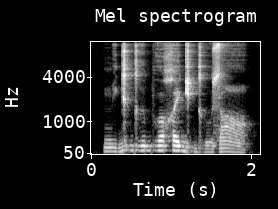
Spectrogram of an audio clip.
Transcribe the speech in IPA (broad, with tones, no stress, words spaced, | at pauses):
mi˨ɡʲɯ˦ɡʱɯ˦bʱo˦ χe˦ɡi˨ ɡʱu˨zɑ˦˨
